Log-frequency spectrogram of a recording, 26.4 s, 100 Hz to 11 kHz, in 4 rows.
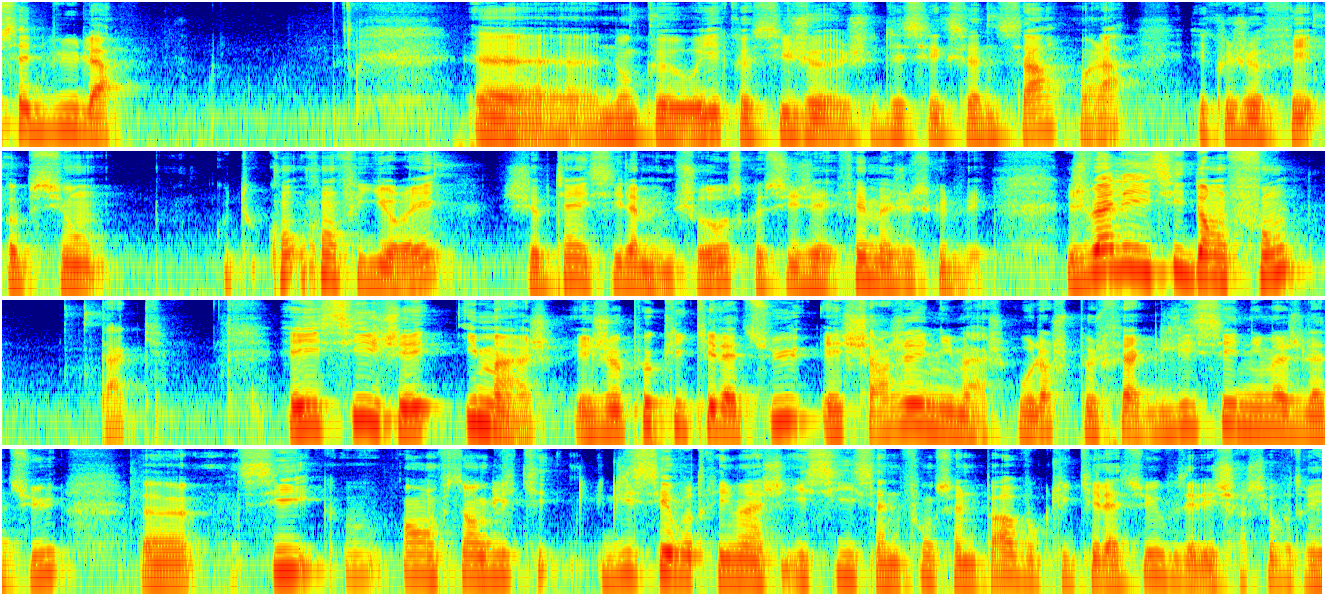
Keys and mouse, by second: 3.1 click, 6.4 click, 8.6 click, 13.5 click.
